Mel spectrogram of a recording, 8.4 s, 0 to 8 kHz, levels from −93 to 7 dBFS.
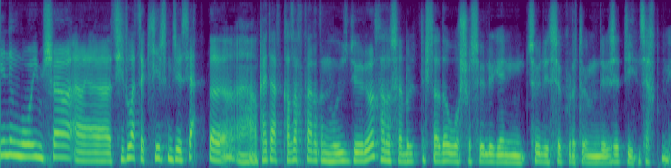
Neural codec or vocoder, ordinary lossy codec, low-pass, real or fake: codec, 16 kHz, 1 kbps, FunCodec, trained on LibriTTS, 50 frames a second; none; none; fake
